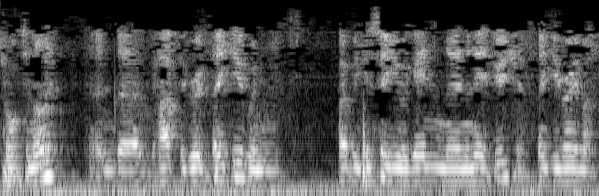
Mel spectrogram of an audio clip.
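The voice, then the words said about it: Slightly congested voice. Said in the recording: “I've got a bit of a cold coming from this air conditioner”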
